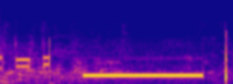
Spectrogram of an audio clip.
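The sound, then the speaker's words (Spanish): Telephone number being dialed: two short keypad tones, then one long steady tone of about a second and a half, ending in a single sharp click. “¡Llámale! José María, sigues igual. Ya le llamo yo.”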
